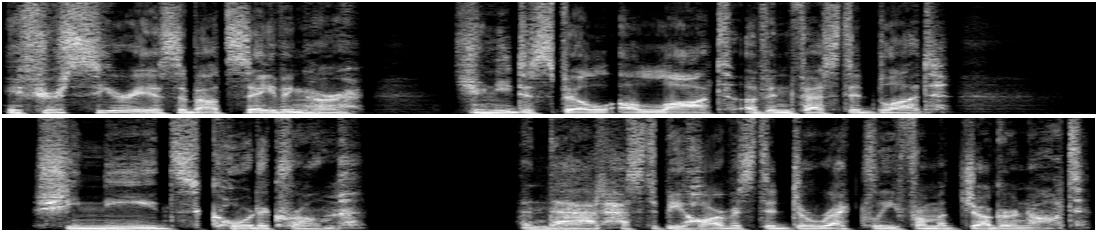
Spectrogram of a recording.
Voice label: Operator Voice; JadeShadowsQuest; Mission Three

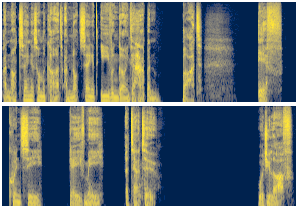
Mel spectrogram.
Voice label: Ambient Barks, en; Warframe; Mall Romance; Arthur

